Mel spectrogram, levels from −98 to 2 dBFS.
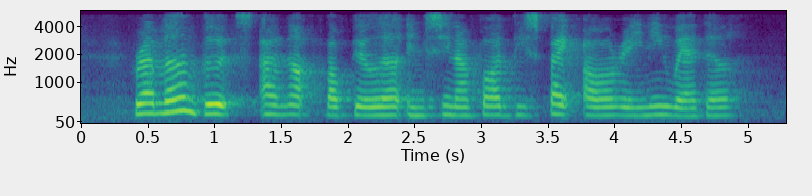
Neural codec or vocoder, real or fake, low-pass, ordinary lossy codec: codec, 16 kHz in and 24 kHz out, 0.8 kbps, FocalCodec, streaming, 65536 codes; fake; 5.4 kHz; none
